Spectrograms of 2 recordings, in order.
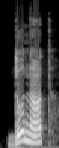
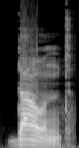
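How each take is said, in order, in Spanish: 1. Se dice como dos palabras completas separadas. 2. Se dice como una sola palabra contraída. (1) "Unimos las dos palabras para formar una" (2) "con el mismo sonido en la O como en hello"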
